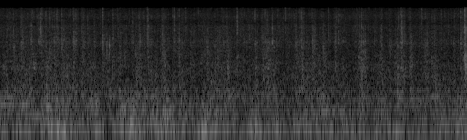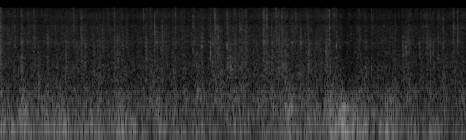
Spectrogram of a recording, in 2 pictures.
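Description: Rain falling steadily, with scattered sharp ticks of drops striking and a low rumble that swells about six seconds in.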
